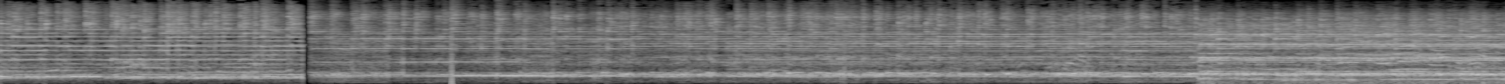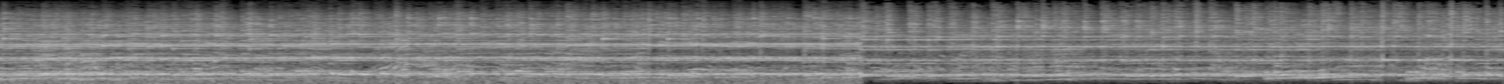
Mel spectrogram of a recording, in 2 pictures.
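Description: Many large cowbells hung on the collars of walking cows, clanging continuously in a dense jangle of overlapping ringing tones. The mix of bells changes abruptly three times.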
